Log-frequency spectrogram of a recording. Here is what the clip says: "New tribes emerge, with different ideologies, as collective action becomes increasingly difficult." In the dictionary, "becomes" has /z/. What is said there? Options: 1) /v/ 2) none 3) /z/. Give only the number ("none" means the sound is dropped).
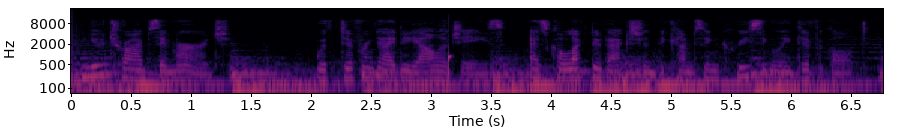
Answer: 3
